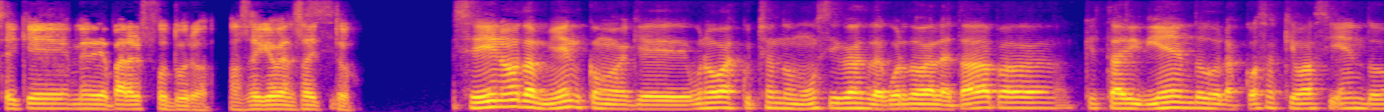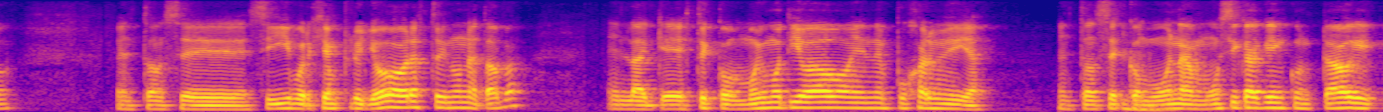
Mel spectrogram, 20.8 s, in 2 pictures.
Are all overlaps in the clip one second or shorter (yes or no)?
yes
